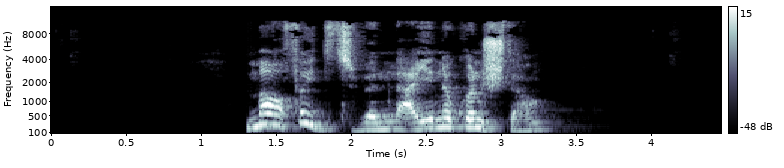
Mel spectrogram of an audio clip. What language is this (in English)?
Kabyle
